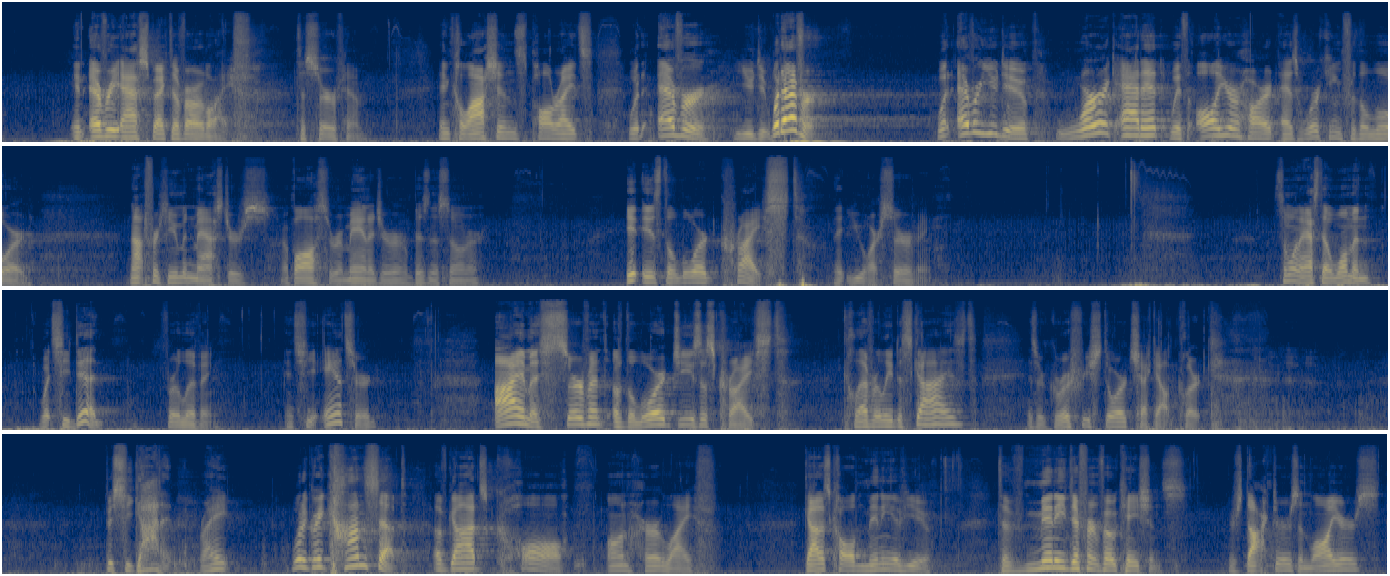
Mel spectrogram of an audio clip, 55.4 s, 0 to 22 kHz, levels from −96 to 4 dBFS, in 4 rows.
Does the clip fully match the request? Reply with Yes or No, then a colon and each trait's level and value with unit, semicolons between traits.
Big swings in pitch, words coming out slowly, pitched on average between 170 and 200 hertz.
No: wide, 6.6 semitones; slow, 120 wpm; low, 130 Hz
